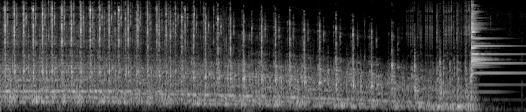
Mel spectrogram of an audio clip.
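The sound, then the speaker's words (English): A prize wheel spinning, a rapid run of ticking clicks that gradually slows, ending in a sharp final clack and a short ringing tone as it comes to rest. “Right, okay, here we go. Spin the wheel.”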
